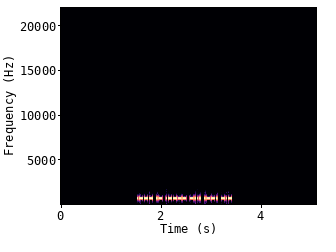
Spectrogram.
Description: Morse code, heard as a keyed tone, about 53 wpm, 700 Hz. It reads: JA1BPK
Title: DXCC-100 Call Signs - 6 Characters - Repeated 3x - 50wpm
